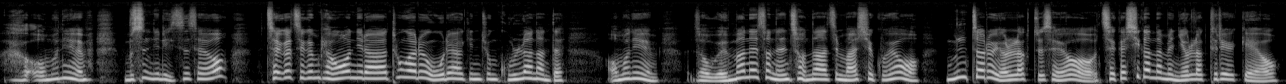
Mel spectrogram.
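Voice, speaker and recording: A curt, dismissive young wife, read out by a woman who brushes people off and boasts about herself. Her voice sits a little high and sounds close and dry, with no room around it. It plays as acted dialogue in a narrated story. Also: lively intonation, normal speed, a little mellow, no echo, lightly acted.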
